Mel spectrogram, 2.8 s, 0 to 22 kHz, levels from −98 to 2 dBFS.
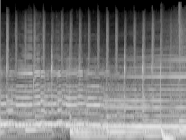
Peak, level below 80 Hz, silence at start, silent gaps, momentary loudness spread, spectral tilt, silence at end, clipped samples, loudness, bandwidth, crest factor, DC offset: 0 dBFS; -26 dBFS; 0 s; none; 2 LU; -6 dB/octave; 0 s; under 0.1%; -15 LUFS; 17.5 kHz; 14 dB; under 0.1%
